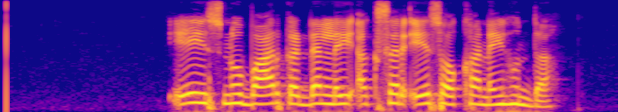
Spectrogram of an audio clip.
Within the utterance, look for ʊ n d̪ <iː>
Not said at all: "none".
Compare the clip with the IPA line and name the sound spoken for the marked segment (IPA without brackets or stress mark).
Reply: aː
